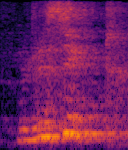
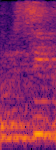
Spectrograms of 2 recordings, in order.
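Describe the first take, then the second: First: रिसिप्ट with the p sounded, raised; teacher shows the mistake first; wrong pronunciation. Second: रिसीट said ri-seet, no p; teacher gives the right form; correct pronunciation. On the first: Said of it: "इसको रिसिप्ट नहीं बोलना है". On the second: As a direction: say रिसीट with a silent p. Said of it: "आप इसको रिसीट बोलेंगे". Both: Shown as a demonstration.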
